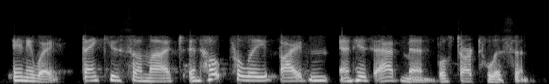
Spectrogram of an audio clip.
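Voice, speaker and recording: A woman speaks in an unremarkable speaking voice, fairly low in pitch with ordinary pitch variation. Her loudness stays very even, and she hardly pauses at all. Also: moderate pace. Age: 60s. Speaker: caller, school teacher. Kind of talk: voicemail message.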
